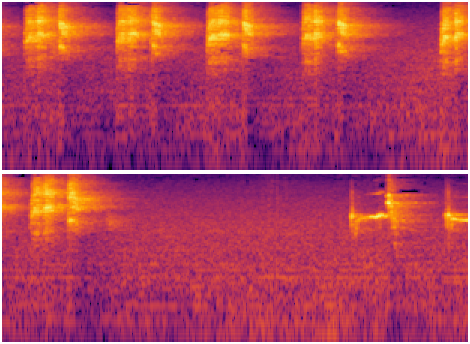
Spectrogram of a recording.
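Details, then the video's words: Long-tailed shrike (cendet) 'gacor' singing, a lure for a caged bird that sings little. Harsh, broadband doubled chatters repeat about every half second, then a pause, then a few whistled notes. "Pancingan cendet malas bunyi💥Cendet gacor"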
